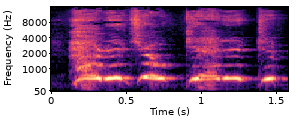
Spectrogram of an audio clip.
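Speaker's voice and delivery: very high, very loud acted outburst; mad scientist shout. Mad scientist confronting the raccoon intruder, angry high shout. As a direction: shriek it like a furious cartoon scientist. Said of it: "mad scientist was like".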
